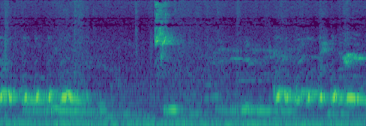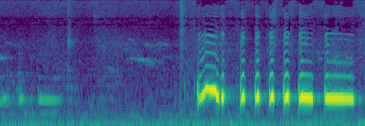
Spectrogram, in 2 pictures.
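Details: Bangkok-type zebra dove song used as a lure to prompt lazy doves to sing: soft trailing coos first, then a loud burst of about seven quick, evenly spaced clipped notes ending on a longer tone.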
